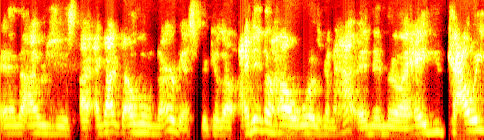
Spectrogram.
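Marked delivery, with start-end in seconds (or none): 4.1-4.9 put-on hostile, confrontational, aggressive and challenging tone. Retelling how a big stranger confronted a friend: imitating an aggressive question. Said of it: "super aggressive".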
